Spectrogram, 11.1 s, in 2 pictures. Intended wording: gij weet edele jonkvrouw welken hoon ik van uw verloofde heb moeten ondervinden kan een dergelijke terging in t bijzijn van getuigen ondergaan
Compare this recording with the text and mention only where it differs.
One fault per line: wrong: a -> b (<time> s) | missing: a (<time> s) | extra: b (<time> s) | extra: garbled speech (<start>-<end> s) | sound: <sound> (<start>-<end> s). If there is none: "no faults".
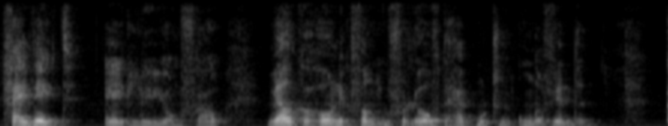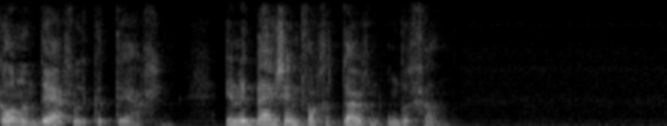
no faults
